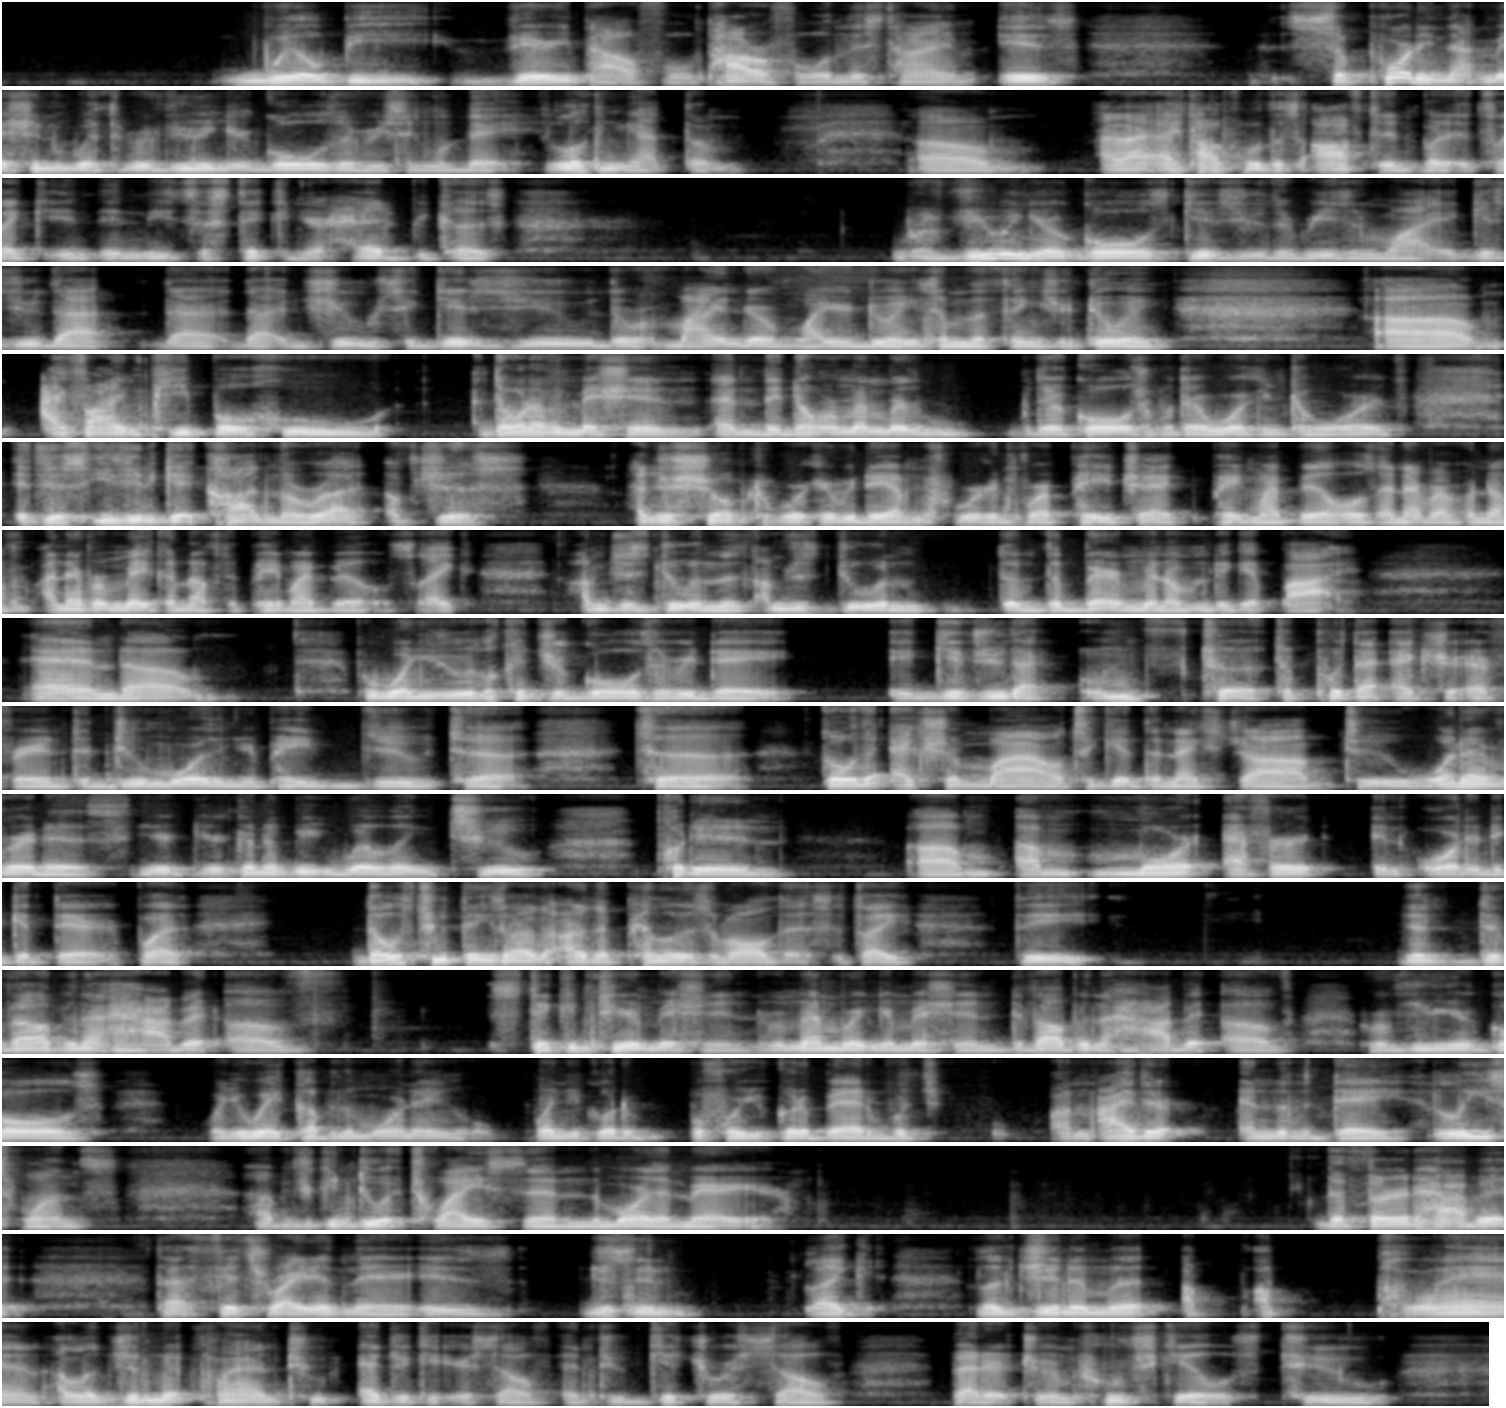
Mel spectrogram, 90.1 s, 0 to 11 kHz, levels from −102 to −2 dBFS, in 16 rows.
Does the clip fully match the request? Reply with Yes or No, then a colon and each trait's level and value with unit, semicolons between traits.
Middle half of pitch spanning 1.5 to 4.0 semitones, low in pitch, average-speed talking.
No: average, 3.4 semitones; very low, 90 Hz; fast, 210 wpm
